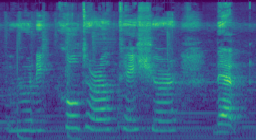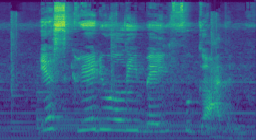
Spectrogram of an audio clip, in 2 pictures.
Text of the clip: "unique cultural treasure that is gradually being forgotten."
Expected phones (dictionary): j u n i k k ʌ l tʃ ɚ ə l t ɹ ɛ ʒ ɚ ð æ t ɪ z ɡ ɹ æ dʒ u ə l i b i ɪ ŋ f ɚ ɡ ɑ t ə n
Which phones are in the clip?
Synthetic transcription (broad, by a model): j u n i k k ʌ l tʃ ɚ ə l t ɛ ʃ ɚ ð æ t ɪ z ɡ ɹ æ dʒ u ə l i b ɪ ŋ f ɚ ɡ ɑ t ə n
